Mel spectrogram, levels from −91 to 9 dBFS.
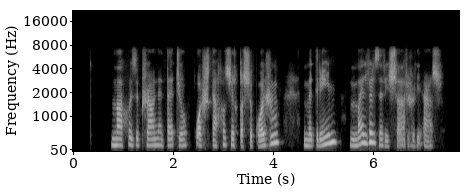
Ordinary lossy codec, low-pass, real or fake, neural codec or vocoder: Opus, 32 kbps; 7.2 kHz; fake; codec, 16 kHz, 1 kbps, FreqCodec, larger model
